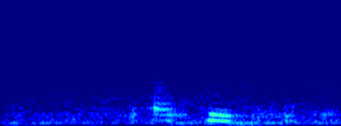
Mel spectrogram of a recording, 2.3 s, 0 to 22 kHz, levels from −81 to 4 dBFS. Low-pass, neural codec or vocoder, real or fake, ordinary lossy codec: 5.4 kHz; codec, 44.1 kHz, 2.6 kbps, DAC; fake; none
